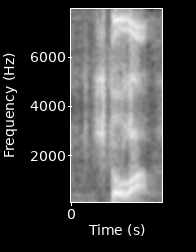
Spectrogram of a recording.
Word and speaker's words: stola: Stola. Now there are two words. One is stola and one is stole. S-T-O-L-A or S-T-O-L long A. Stola, short A, stole, long A.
